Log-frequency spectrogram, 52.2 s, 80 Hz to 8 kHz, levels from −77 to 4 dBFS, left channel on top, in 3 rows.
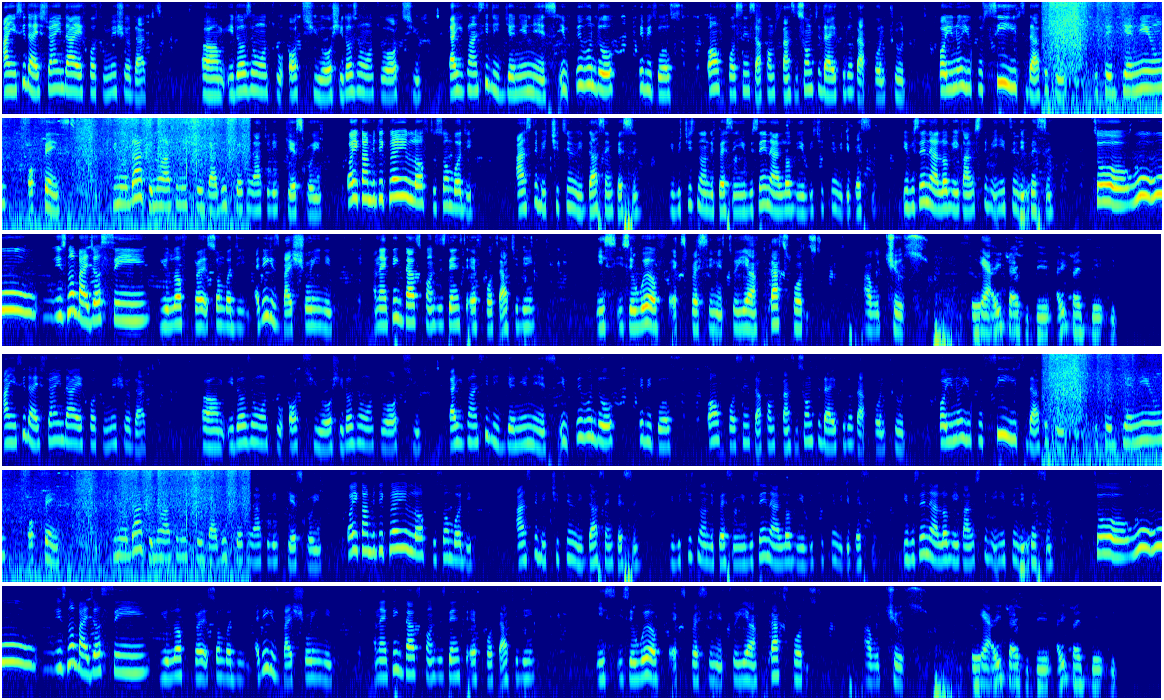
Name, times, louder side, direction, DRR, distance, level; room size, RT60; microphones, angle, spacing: voice 1, 0.0-2.2 3.0-6.3 6.7-9.2 9.6-10.2 10.6-13.5 14.1-16.0 16.5-17.5 17.8-18.5 19.1-22.2 22.6-24.5 25.1-27.0 27.4-30.4 30.9-33.2 33.8-39.8 40.4-42.8 43.7-47.0 47.7-48.9 49.5-49.6, left 6 dB, 85° left, 0.4 m, -35 dB
sound 1, 15.6-21.1, left 4 dB, 15° left, 0.8 m, -35 dB
voice 2, 32.6-33.1 36.0-36.2 37.9-38.0 41.0-41.1 46.4-46.5 49.3-51.5, left 3 dB, 45° left, 0.9 m, -43 dB
head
